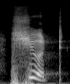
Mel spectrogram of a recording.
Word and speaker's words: should: So the correct pronunciation is should gitu ya. L-nya nggak usah dibaca, O juga nggak dibaca.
